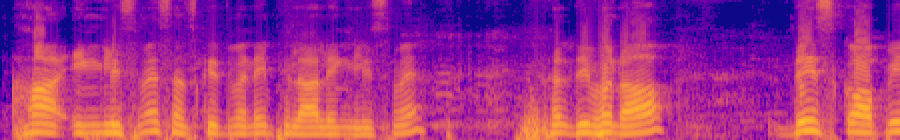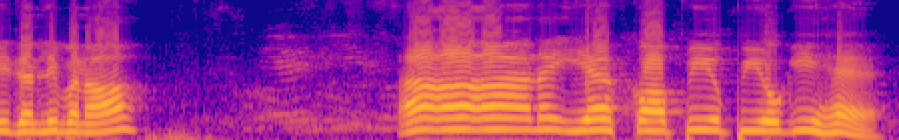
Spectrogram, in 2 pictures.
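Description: A man's voice: high-pitched, measured pace. A male teacher giving a live classroom lesson, questioning and coaxing his students while mixing Hindi and English.

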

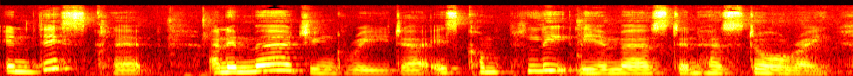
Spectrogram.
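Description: Woman voiceover explaining clips, mellow mid voice, bit of background noise. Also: medium pitch, very animated, normal speed. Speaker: narrator. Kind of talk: scripted explanatory narration.

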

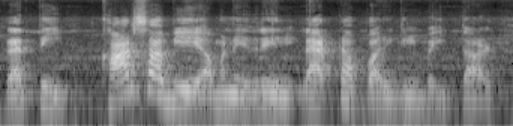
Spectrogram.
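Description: A woman reading a story aloud in a measured, expressive way. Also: deep voice, a little hiss or hum. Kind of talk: scripted story narration.

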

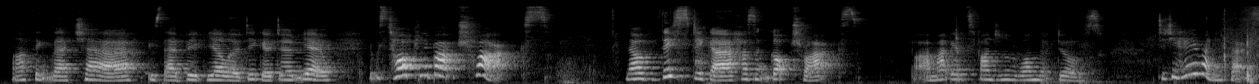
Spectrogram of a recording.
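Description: Sitting in a small, echoey living room, a middle-aged woman reads a picture book aloud to children. Her voice is on the high side and fairly bright, and she keeps it expressive with chatty asides and questions.

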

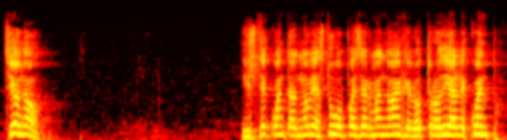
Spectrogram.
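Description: A man preaching a sermon in church, animated, moving between soft asides and loud exclamations, sometimes speaking fast. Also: very high voice, smooth. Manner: talks fast at times.

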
